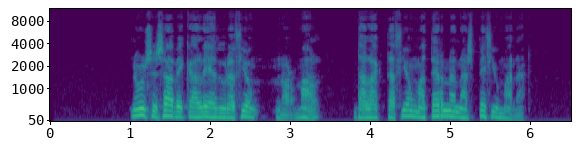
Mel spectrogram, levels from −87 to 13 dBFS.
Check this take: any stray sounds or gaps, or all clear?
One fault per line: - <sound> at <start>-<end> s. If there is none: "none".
none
